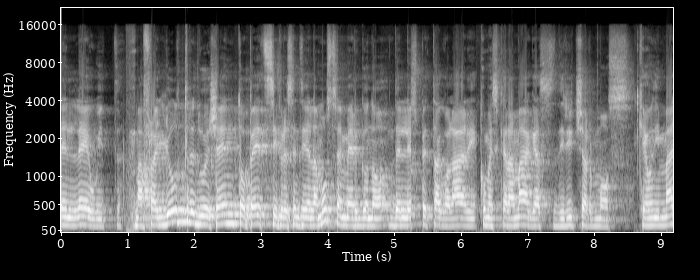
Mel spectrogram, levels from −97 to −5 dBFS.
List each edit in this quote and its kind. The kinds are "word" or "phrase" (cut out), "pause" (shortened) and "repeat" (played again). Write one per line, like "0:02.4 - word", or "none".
0:05.2 - phrase

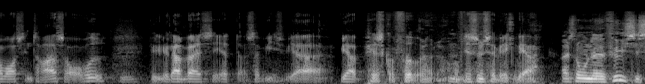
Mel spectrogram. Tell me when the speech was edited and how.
0:03.3 - pause
0:04.6 - word

